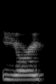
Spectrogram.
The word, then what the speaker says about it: Iori: reviews and strange horizons find me on twitter at iori that is spelled i o r i there are no ls in my name and valerie i'm valerie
